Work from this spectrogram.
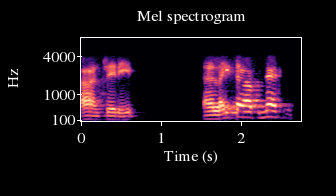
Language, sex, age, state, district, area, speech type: Tamil, male, 18-30, Tamil Nadu, Sivaganga, rural, conversation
